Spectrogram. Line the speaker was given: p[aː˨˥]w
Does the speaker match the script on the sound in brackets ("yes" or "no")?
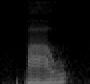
no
